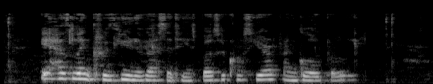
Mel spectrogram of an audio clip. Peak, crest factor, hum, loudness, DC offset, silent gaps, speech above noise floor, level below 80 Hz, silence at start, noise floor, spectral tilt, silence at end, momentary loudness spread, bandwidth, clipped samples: -4 dBFS; 20 dB; none; -23 LUFS; under 0.1%; none; 28 dB; -62 dBFS; 0.1 s; -51 dBFS; -6 dB/octave; 0.75 s; 11 LU; 11.5 kHz; under 0.1%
